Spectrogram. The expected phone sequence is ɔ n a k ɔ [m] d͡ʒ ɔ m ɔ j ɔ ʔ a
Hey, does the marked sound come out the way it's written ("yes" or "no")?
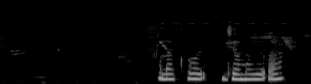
no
